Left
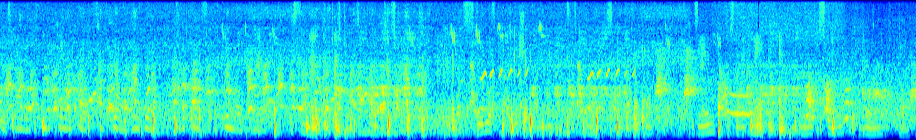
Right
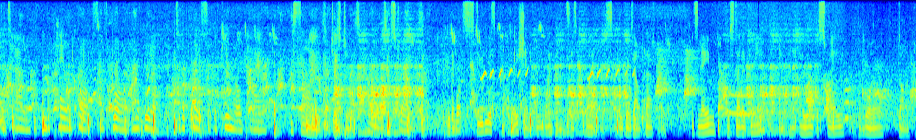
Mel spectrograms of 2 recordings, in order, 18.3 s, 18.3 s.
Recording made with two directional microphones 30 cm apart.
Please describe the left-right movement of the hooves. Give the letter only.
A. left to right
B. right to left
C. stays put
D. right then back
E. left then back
B.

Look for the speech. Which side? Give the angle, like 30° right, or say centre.
40° right.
